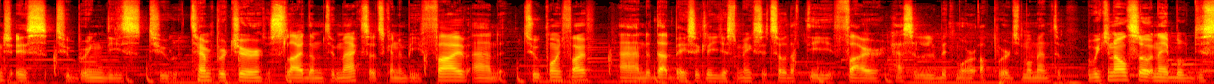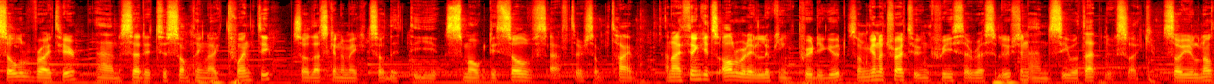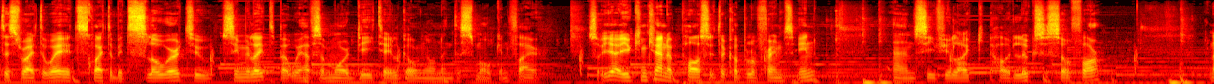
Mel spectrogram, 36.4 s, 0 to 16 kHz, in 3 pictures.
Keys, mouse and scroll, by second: 3.8 click, 6.0 click, 6.3-8.8 shift+middle drag, 10.8-12.8 drag, 12.9-15.0 drag, 17.5-18.0 drag, 18.0-18.4 middle drag, 18.7 space, 20.5 click, 22.6-23.7 drag, 29.9-31.9 shift+middle drag, 31.9-32.4 drag, 32.4-32.9 shift+middle drag, 32.9 space, 33.6-36.1 middle drag, 36.1 space, 36.2-36.4 middle drag.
